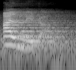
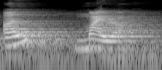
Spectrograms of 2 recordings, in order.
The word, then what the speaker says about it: almirah: The popular pronunciation of this word is almirah. But students, 99% people pronounce this word wrong. Whether you take Cambridge Dictionary or Oxford Dictionary, almirah is not the right diction. The right diction is almirah.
